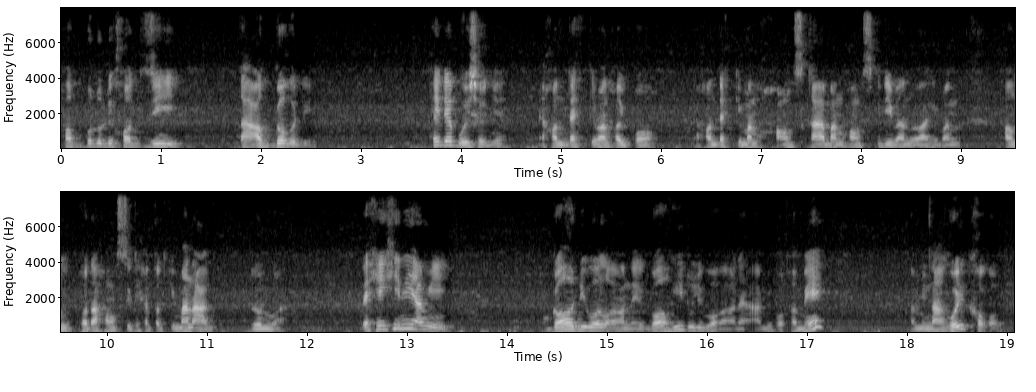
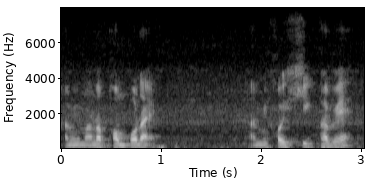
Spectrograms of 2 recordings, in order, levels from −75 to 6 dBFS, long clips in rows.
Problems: none marked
